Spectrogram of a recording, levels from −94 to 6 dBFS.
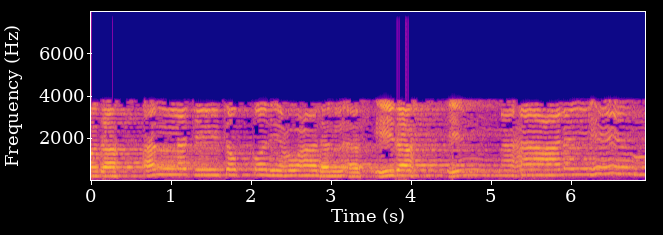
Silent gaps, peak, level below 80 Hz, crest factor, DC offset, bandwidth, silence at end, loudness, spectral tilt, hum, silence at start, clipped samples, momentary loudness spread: none; 0 dBFS; -54 dBFS; 14 dB; under 0.1%; 4 kHz; 0 s; -14 LUFS; -7 dB/octave; none; 0 s; under 0.1%; 7 LU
